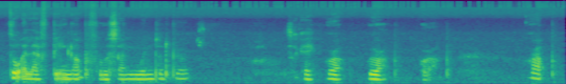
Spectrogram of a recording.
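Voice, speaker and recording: Long, frequent pauses mark a woman's speech in a British accent at a fairly low pitch, with noticeable background noise. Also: moderate pace, big swings in loudness. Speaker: vlogger, acting student. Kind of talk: casual vlog. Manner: animated.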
